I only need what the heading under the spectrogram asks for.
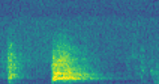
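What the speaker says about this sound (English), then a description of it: "Here, doggy, doggy. Nice doggy." A dog gives two sharp barks in quick succession, the second louder and longer, heard near and alone in an old comedy short.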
